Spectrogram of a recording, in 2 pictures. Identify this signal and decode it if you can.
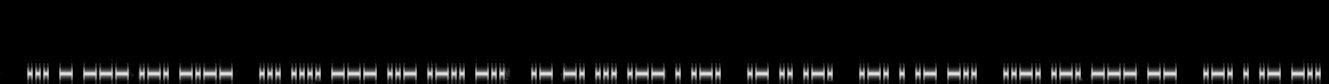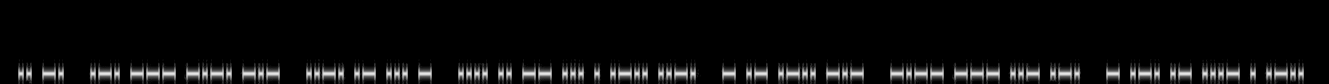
Morse code, heard as a keyed tone, about 30 wpm, 500 Hz. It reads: STORY SHOULD ANSWER AIR READ FROM READ IN ROCK FAST HIMSELF TALK YOUR TRAVEL
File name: 632 Words 30WPM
